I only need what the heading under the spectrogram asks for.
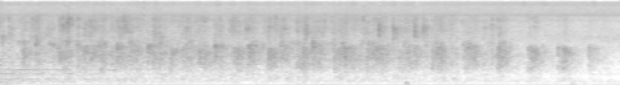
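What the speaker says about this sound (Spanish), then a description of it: "Dele un aplauso al Señor" A church congregation claps in praise, a faint, steady patter of applause over a low background hum, distant and quiet throughout.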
